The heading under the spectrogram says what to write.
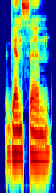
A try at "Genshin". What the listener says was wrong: Genshin. Why'd you say sin?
